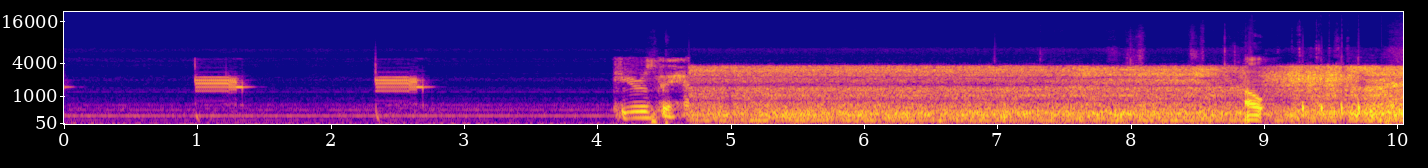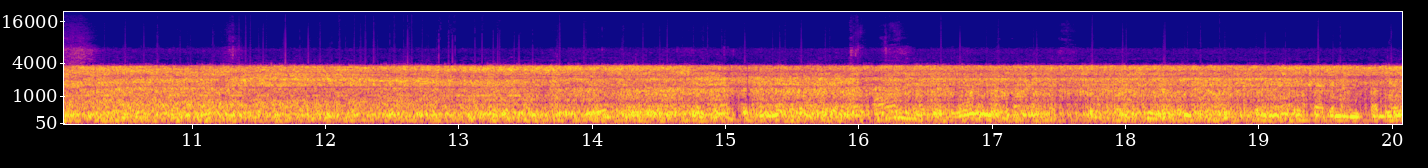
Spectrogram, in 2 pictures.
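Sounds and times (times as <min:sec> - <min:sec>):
faint broadcast voice: 0:04.1 - 0:05.2, 0:07.0 - 0:12.4, 0:13.4 - 0:20.0
radio static: 0:04.1 - 0:20.0.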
